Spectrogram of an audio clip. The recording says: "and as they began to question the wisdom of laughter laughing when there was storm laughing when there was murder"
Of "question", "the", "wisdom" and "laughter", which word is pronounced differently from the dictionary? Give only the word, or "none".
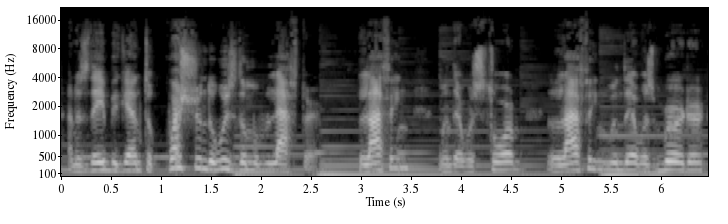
none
